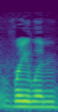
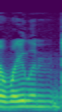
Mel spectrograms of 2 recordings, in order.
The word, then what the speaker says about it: Raylyn: or you can send me a DM at Raylan Dunn, or find me on Facebook at Raylan Dunlap. My name is spelled R-A-Y-L-Y-N.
